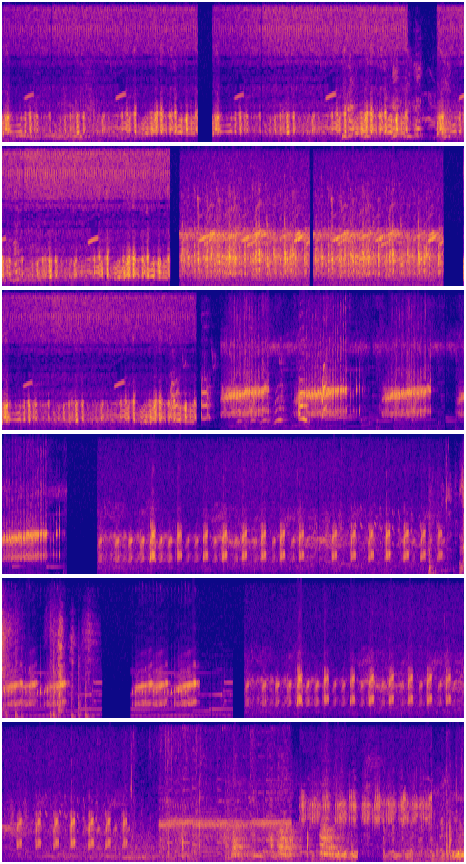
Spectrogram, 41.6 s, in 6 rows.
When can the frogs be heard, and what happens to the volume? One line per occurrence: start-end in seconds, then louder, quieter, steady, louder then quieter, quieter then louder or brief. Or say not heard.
0.0-41.5 quieter.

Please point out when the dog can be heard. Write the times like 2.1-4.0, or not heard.
5.1-7.5, 16.4-18.8, 27.1-29.1, 38.1-39.9.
